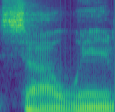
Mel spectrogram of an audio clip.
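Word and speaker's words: Samhain: the end of this very dark holiday called saw wind now it's pronounced so i win but it's actually spelled s-a-m-h-a-i-n and during this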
